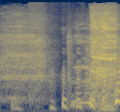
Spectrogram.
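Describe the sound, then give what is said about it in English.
A single cough that rolls into a throaty burp, one short rough burst of air and croaky low sound, fairly loud and alone with no talking. “I had like a combination cough burp.”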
